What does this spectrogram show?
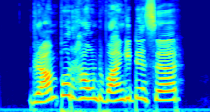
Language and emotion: Tamil, happy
